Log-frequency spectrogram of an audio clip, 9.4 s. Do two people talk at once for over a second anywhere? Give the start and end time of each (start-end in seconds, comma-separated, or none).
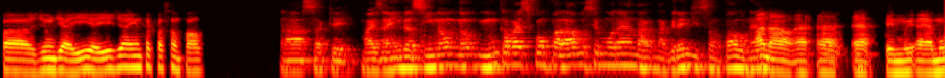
7.5-8.7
